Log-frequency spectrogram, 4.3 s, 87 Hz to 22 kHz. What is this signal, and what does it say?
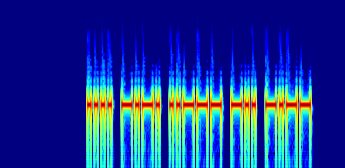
Morse code, heard as a keyed tone, about 27 wpm, 700 Hz. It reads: HC2DY
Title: DXCC-100 Call Signs - 5 Characters - Repeated 3x - 28wpm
